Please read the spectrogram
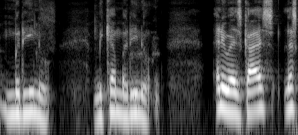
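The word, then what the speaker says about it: Merino: Moreno. Stop calling him that. Oh my god. Marino.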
